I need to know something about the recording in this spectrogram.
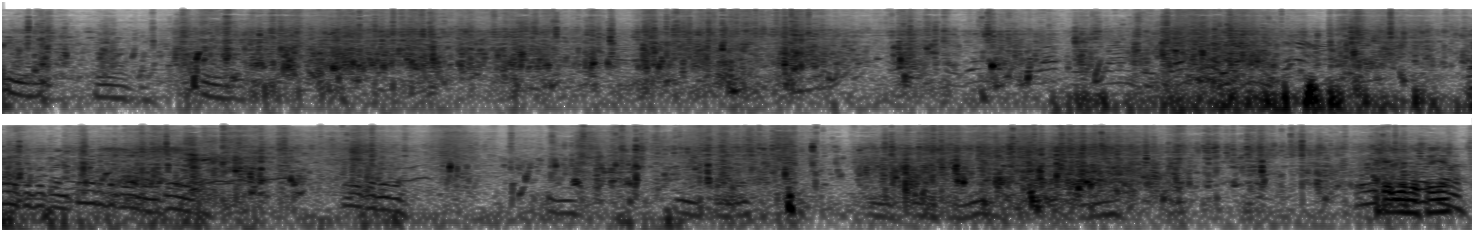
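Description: Pond-farmed fish thrashing and splashing in shallow, muddy water as a seine net is hauled in to the bank, the splashes coming irregularly throughout.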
